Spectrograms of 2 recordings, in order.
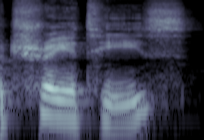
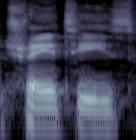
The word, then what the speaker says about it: Atreides: have a story of a a young paul atreites i've heard it pronounced atreides and atreites whatever atreides sorry and coming of age so we do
